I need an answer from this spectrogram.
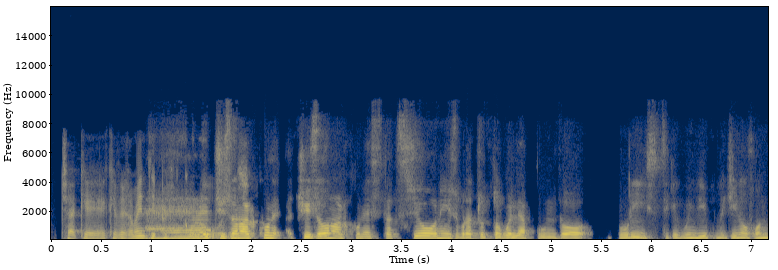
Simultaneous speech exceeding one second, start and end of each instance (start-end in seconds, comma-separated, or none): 0.9-2.1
